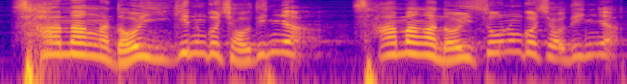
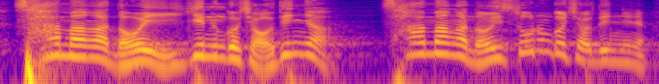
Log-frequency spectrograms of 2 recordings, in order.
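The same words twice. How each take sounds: First: High, loud defiant cry at death; fierce shouted challenge to death; strong defiance. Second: Raised, firm recital of Paul's words; steady loud quotation; firm quote. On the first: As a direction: hurl it at death with full force. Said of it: "막 강하게 이야기하고 있죠". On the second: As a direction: say it firmly, not yet full force. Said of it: "바울이 뭐라고 이야기해?". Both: Retold or imitated.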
